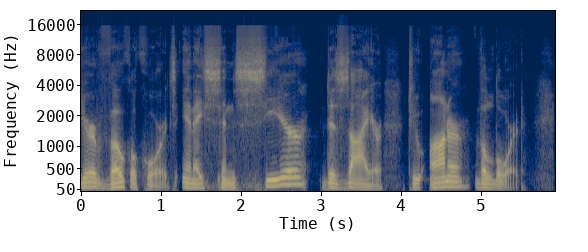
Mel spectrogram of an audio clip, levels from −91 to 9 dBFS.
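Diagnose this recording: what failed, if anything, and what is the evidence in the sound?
Codec stage: Opus voice compression throughout the speech, plainly audible as a hoarse, slightly robotic edge. That fits a hybrid SILK-plus-CELT mode near 16 kbps, with coarse excitation coding.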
